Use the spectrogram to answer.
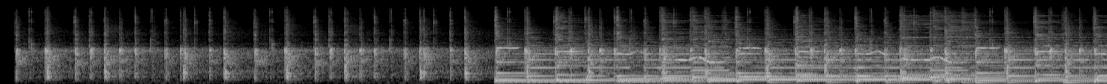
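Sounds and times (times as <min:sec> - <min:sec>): percussive pop backing track: 0:00.3 - 0:11.0.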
